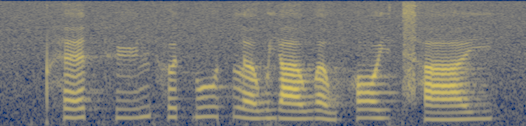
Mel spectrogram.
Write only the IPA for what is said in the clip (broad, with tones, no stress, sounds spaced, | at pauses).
pʰ ɛː˨˥ t̚ h yː˨˥ n h ɵ˧ t̚ w uː˧ t̚ l ɐ˨˧ w j aː˨˧ w ɐ˨˩ w h ɔː˧ j t͡sʰ aː˨˧ j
